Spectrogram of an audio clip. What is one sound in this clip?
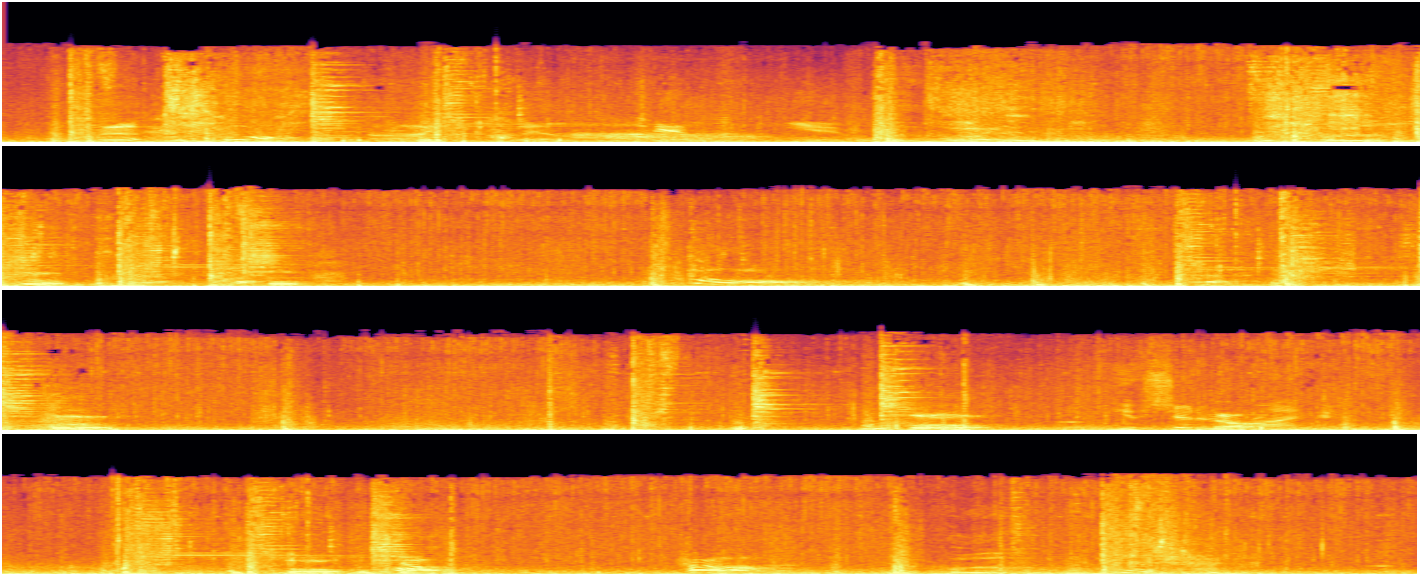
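Swords clash and strike with sharp metallic blows.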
